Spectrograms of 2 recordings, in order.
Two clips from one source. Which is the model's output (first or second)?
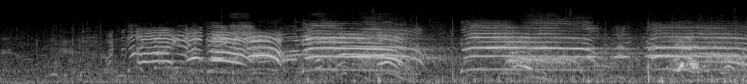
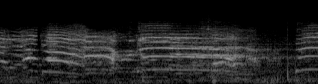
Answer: second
